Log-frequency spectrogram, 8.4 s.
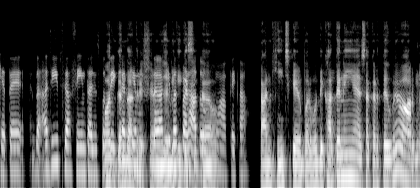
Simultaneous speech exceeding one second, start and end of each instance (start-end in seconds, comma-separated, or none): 2.1-4.2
